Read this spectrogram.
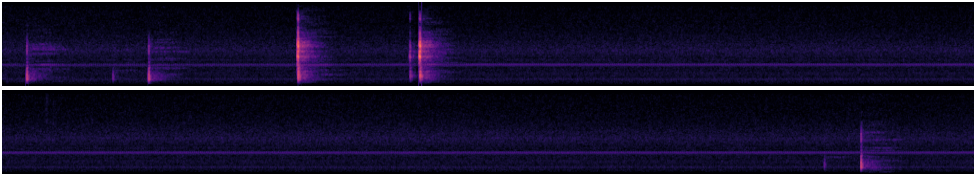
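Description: Chess pieces click sharply as they are moved.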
